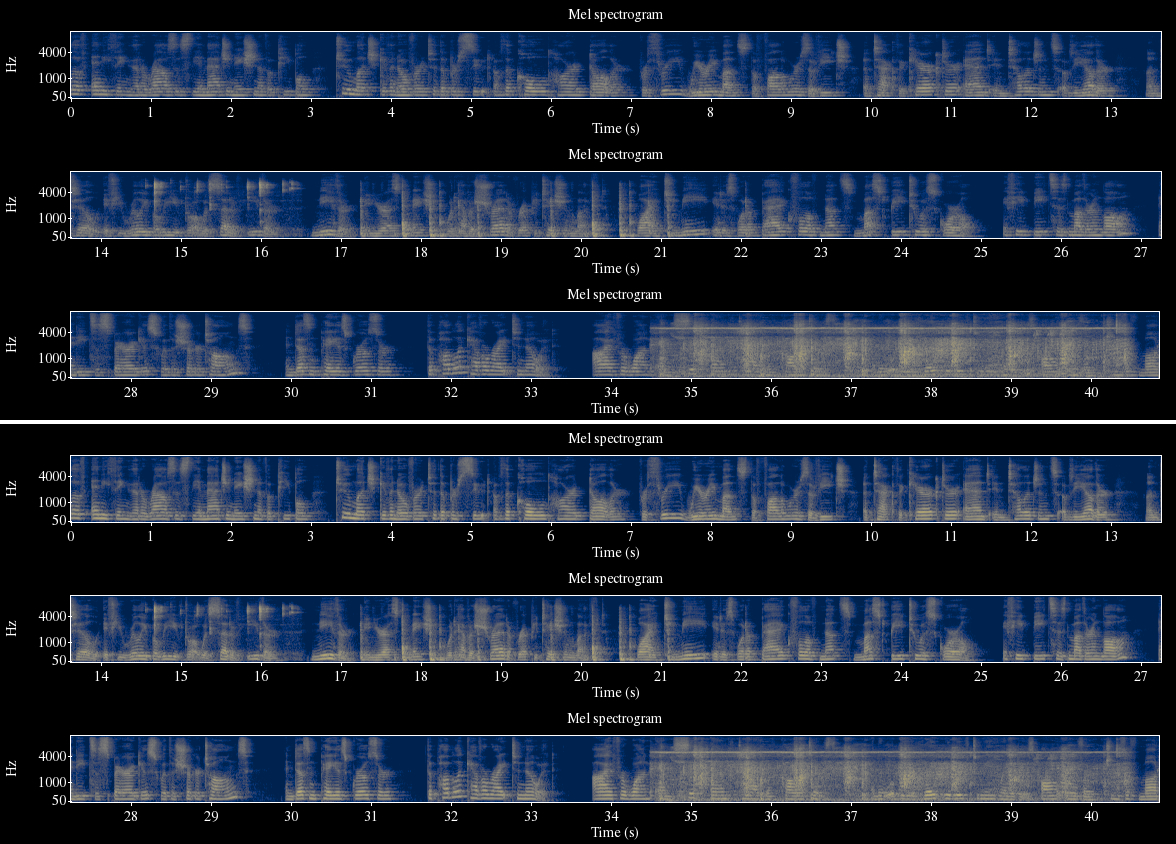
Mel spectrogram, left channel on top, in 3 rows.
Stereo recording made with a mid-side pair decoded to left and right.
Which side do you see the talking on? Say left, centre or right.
right.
